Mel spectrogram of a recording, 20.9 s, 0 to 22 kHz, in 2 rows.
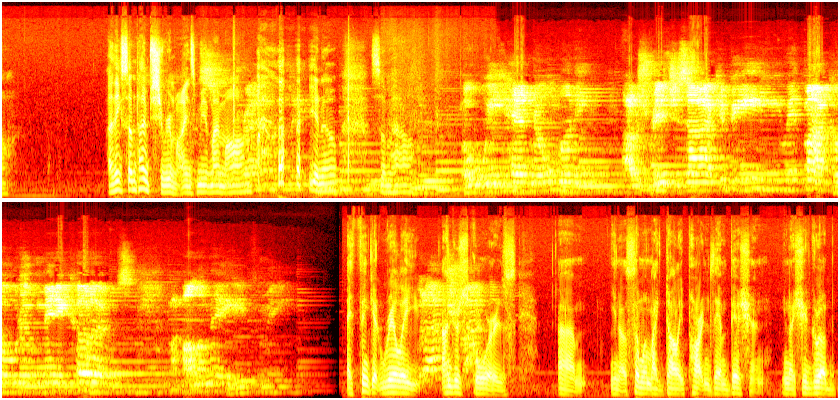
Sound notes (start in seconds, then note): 3.0 laughs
